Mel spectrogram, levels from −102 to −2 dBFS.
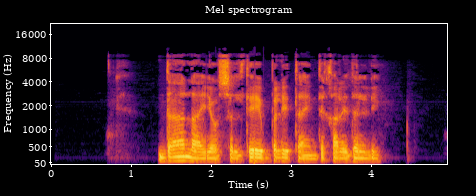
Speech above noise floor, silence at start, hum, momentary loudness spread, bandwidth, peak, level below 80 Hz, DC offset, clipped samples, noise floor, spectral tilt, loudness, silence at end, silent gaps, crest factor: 68 dB; 0.8 s; none; 6 LU; 9.4 kHz; 0 dBFS; -46 dBFS; under 0.1%; under 0.1%; -83 dBFS; -4.5 dB/octave; -15 LUFS; 0.85 s; none; 18 dB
